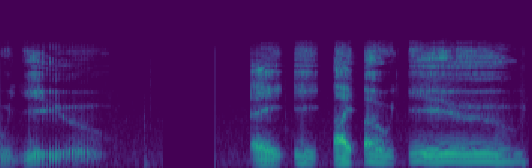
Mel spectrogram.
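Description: A long voiced belch, then a series of short and drawn-out belches shaped into vowel sounds; deliberate burping.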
